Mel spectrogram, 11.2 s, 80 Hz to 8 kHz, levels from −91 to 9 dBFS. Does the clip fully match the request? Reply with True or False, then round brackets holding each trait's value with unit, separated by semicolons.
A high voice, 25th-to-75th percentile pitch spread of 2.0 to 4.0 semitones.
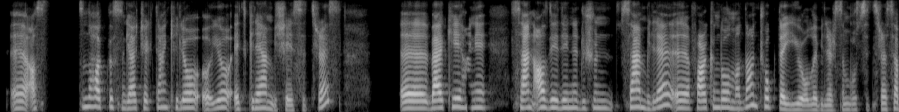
True (195 Hz; 2.7 semitones)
